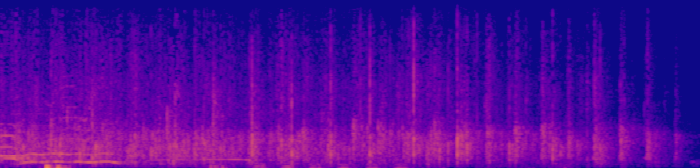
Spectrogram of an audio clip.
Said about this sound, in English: So can we give our kids a massive round of applause?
